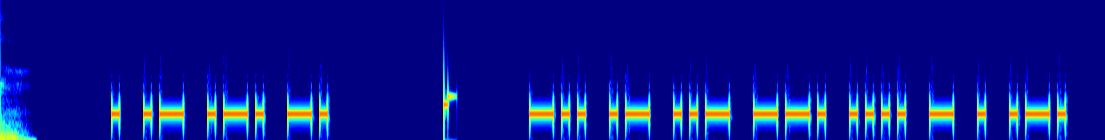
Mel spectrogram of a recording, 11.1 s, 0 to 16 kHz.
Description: Morse code, heard as a keyed tone, about 15 wpm, 700 Hz. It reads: EARN DAUGHTER
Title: Sentences from Top 1500 Words - New Word Drill - 15wpm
